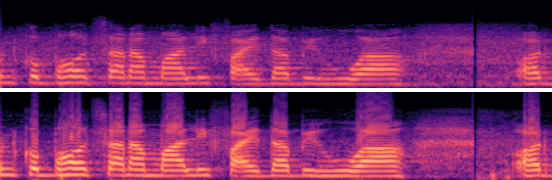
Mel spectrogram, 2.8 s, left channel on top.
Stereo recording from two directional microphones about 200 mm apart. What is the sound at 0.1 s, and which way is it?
A woman's voice, 35° right (ahead or behind).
